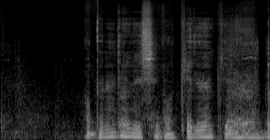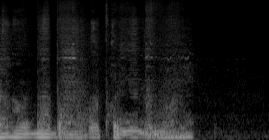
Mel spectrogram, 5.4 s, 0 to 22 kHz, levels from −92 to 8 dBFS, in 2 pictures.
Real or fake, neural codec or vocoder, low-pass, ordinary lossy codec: fake; codec, 44.1 kHz, 1.7 kbps, Pupu-Codec; none; none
